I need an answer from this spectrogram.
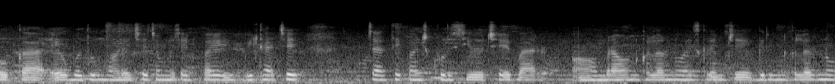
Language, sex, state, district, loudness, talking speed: Gujarati, female, Gujarat, Gandhinagar, -17 LUFS, 185 wpm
